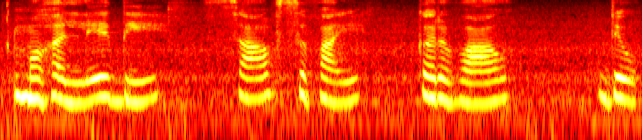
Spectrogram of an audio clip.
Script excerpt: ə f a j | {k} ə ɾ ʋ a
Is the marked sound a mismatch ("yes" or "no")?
no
